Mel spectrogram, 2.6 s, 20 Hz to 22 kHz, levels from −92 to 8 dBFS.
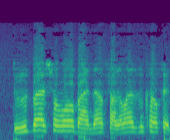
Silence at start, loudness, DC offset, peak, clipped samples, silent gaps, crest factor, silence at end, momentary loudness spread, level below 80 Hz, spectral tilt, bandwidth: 0.2 s; -13 LUFS; under 0.1%; 0 dBFS; under 0.1%; none; 12 dB; 0 s; 4 LU; -40 dBFS; -5 dB/octave; 11 kHz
